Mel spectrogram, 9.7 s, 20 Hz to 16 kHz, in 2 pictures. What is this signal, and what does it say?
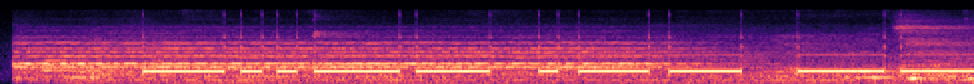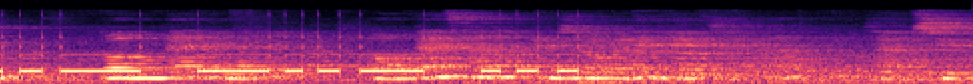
Morse code (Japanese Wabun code), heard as a keyed tone, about 13 wpm, 490 Hz, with the noise of a subway station. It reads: ユヤネマラ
